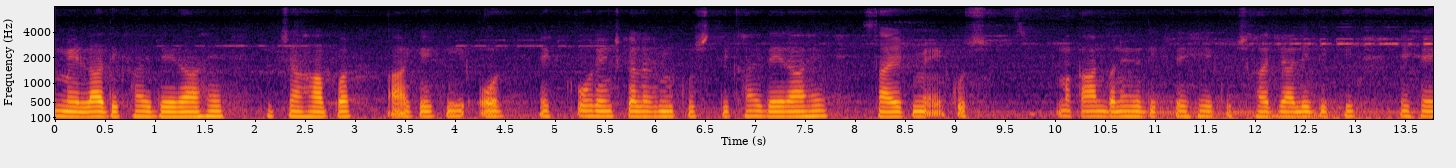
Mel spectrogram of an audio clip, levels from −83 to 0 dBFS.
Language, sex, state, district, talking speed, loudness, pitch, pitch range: Hindi, male, Chhattisgarh, Raigarh, 140 wpm, -19 LUFS, 130 Hz, 125-130 Hz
